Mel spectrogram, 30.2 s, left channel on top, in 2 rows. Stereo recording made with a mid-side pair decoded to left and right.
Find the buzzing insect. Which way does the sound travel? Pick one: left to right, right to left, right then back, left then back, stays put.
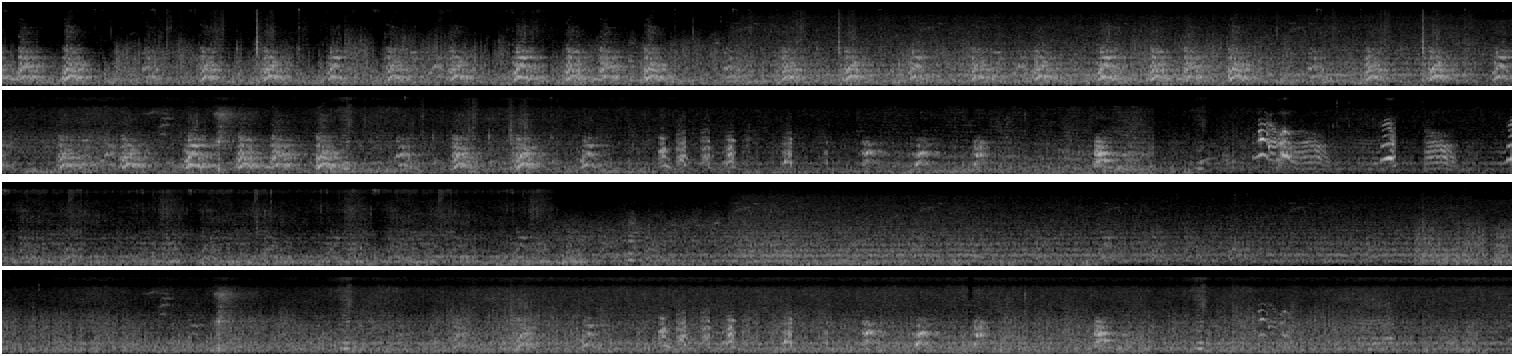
left then back.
